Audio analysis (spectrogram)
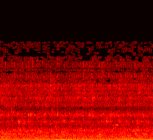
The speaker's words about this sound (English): listening to the sound of the water. Focus on that. Now, imagine that the energy of that water is flowing through you as the stream is flowing.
